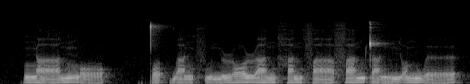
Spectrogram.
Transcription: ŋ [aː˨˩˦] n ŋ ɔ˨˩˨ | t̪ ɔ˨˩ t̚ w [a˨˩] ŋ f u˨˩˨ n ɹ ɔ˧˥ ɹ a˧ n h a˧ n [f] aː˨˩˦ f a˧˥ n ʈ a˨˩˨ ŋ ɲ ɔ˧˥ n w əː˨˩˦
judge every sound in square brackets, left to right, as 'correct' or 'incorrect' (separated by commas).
correct, correct, correct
